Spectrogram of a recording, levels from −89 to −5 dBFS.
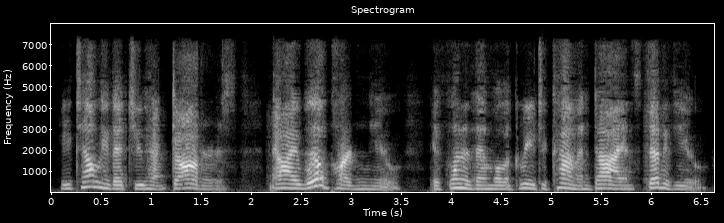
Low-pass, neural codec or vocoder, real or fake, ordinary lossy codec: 7.2 kHz; codec, 32 kHz, 1.9 kbps, SNAC; fake; AAC, 32 kbps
